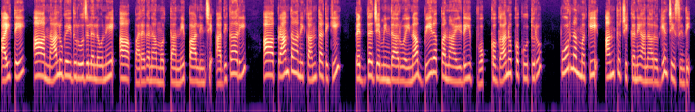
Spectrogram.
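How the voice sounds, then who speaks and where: A woman's voice: fairly high pitch, normal speed, clear, resonant tone, dry recording. A woman narrating a scripted moral story as a storyteller. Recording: dull lo-fi sound.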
